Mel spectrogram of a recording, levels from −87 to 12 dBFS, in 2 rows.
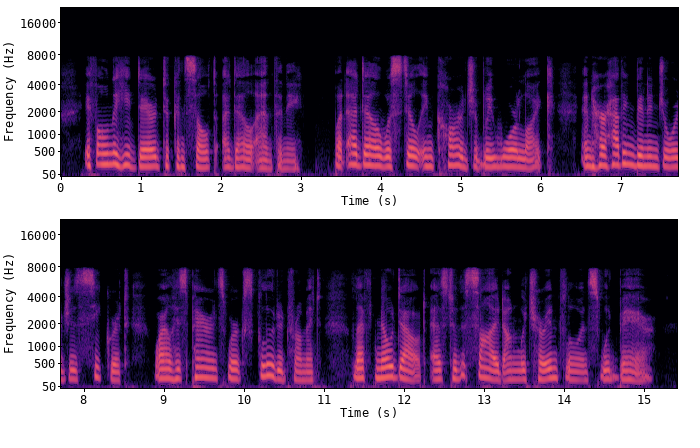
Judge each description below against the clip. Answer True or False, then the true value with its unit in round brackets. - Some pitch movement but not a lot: True (3.1 semitones)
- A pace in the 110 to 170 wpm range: True (160 wpm)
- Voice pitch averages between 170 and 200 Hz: True (185 Hz)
